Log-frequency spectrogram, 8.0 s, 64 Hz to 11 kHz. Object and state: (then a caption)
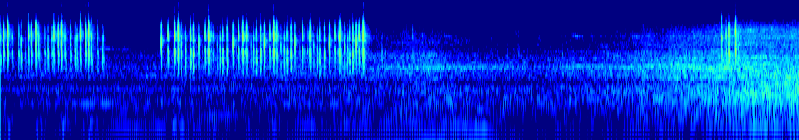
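Plastic mechanical keyboard being typed on. A compact white Ducky One 2 SF mechanical keyboard with plastic keycaps, modded with Poron foam and swapped to Lumia Matcha switches, is typed on by the fingertips of both hands on a wooden desk. Two quick bursts of bright, short, crisp clacks fill the first few seconds, followed by a quiet stretch of faint hiss. A final brief pair of keystrokes lands near the end.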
